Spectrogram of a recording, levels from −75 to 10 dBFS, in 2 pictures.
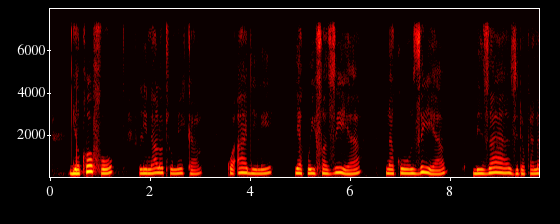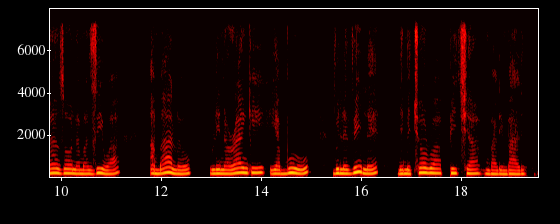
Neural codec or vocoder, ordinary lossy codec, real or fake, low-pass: none; Opus, 64 kbps; real; 7.2 kHz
